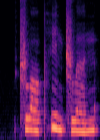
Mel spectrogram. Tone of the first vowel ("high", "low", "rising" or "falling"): low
